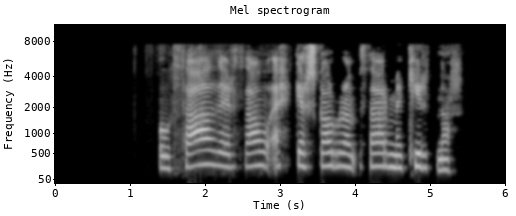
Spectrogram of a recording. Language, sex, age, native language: Icelandic, male, 11, Icelandic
